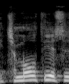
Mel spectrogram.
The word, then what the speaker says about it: Timotheus: Timotheus is how you pronounce it, but he's called a true uh, son of the faith.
